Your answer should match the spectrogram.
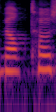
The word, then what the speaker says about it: Milquetoast: So, you've got four whole days in a row of milk toast streaming. And that's how you say my name.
